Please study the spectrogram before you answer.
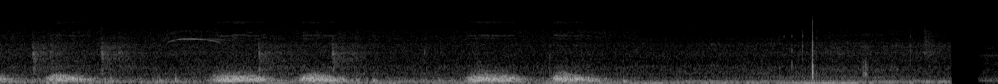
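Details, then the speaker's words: Bronchovesicular breath sounds, as heard on auscultation in lung cavitation syndrome: soft breathing with inspiration and expiration of similar length. "durante ao aos cultos só um será broncovesicular ea ressonância vocal vai estar aumentado e esse é o som broncovesicular"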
